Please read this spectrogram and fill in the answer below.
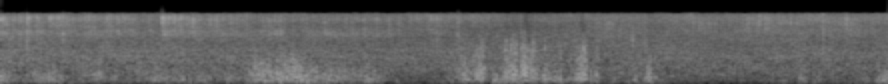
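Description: Wind buffeting the camera microphone outdoors, a rough rushing noise that swells and eases.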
